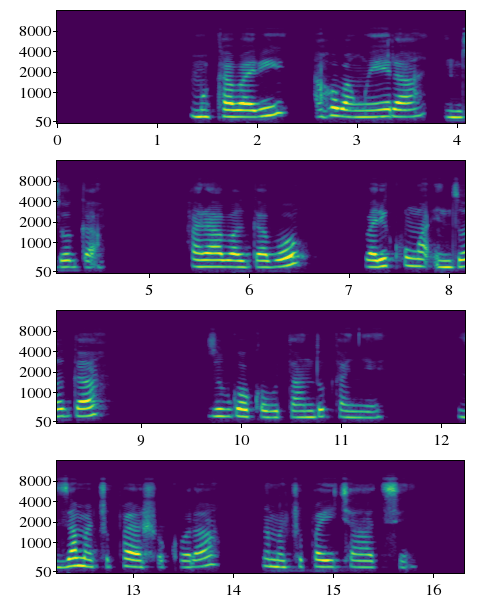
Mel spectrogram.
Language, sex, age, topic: Kinyarwanda, female, 18-24, finance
